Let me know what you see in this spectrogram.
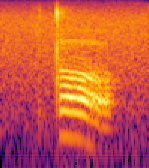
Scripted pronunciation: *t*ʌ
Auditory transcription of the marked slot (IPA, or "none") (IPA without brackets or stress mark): t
